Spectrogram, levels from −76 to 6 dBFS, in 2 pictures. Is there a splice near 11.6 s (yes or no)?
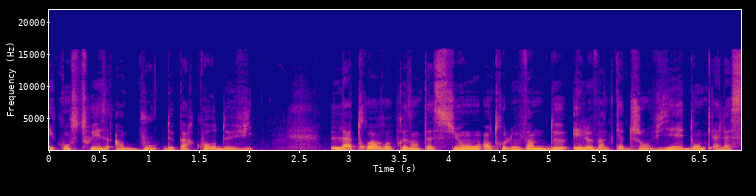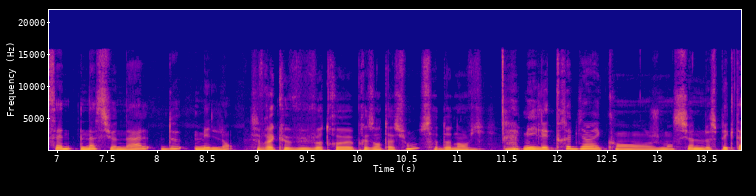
no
